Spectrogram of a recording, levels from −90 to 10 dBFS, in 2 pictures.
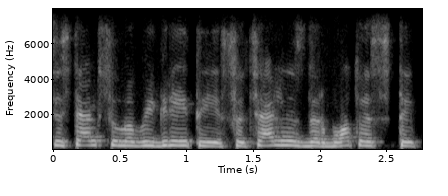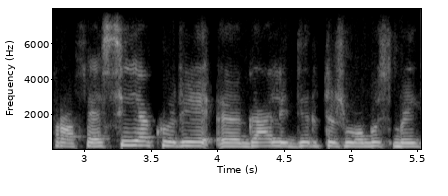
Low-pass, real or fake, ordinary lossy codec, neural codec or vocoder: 7.2 kHz; real; Opus, 16 kbps; none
